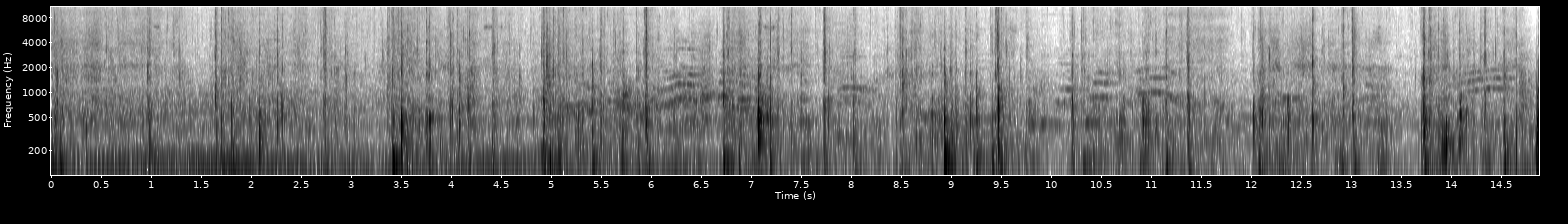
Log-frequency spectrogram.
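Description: Hands working a wet mix of eggs, sugar and margarine into flour in a stainless-steel trough: irregular squelches and knocks against the metal, with faint voices in the background and a low hum during the first few seconds.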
